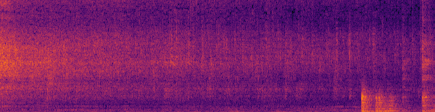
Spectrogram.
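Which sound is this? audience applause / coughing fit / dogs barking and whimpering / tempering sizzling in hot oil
tempering sizzling in hot oil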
